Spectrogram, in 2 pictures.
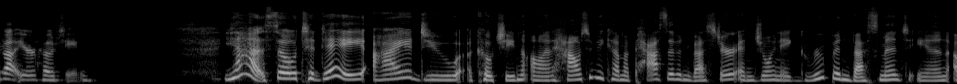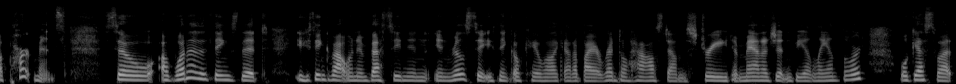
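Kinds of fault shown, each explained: GSM signalling bursts: a nearby 2G handset transmitting brief groups of radio bursts while signalling, not during a steady call, and the audio circuitry rectifying that RF into the signal path. Here it appears from 15.18 to 15.9 s, between "think okay well I" and "down the street and", as a galloping dit-dit-dit of short buzzes repeating at about 217 Hz, sitting well below the speech at roughly 15 dB down.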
